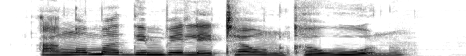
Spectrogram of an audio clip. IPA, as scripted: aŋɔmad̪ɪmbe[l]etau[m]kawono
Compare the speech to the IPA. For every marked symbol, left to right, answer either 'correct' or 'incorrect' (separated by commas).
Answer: correct, incorrect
